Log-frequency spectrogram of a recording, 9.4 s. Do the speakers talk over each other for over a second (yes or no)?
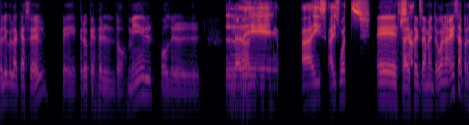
no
